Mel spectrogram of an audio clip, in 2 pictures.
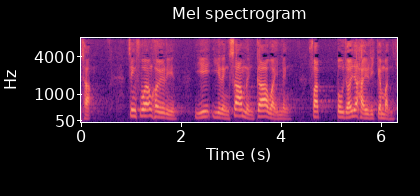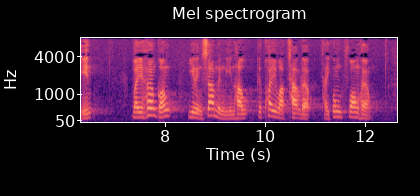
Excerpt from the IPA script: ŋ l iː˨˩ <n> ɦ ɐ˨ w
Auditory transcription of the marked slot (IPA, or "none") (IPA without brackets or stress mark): n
